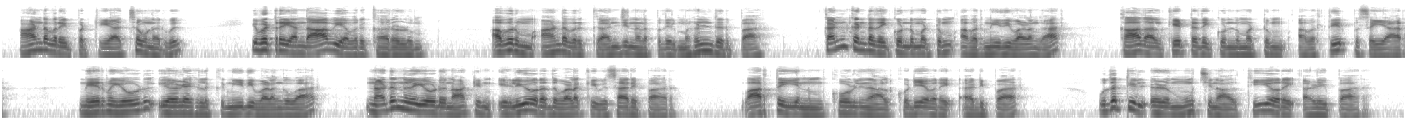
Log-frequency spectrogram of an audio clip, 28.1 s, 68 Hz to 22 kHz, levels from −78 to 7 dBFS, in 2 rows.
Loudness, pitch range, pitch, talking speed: -25 LUFS, 100-125 Hz, 110 Hz, 100 wpm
